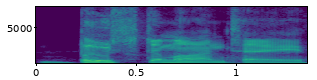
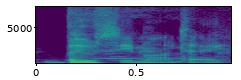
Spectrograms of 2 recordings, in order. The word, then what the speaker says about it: Bustamante: And yes, with us today, the everyday spy, Andrew Bustamante. Thanks for joining us. It's pronounced Bustamante, actually. Sorry, Bustamante.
